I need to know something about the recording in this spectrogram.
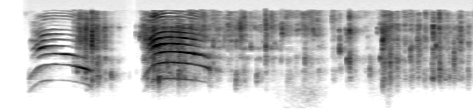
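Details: Hungry rescued kittens angry at a delayed feeding: two strong arched meows at the start, followed by clattering, rustling handling noise indoors.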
